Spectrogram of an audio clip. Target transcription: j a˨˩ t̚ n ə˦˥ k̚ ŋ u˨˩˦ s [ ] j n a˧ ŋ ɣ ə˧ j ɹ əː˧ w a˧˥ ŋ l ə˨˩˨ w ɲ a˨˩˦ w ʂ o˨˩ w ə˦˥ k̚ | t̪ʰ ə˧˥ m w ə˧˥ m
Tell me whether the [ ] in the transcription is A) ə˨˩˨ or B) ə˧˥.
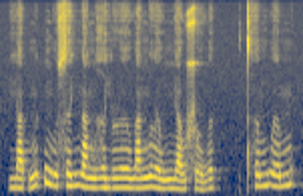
B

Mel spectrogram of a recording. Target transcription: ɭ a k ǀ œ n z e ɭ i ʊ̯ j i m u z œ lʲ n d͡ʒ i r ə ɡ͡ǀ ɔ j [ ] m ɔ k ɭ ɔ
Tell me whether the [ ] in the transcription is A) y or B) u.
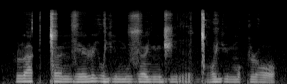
A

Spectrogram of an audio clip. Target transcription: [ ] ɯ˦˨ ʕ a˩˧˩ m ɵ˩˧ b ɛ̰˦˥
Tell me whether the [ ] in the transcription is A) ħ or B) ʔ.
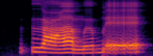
B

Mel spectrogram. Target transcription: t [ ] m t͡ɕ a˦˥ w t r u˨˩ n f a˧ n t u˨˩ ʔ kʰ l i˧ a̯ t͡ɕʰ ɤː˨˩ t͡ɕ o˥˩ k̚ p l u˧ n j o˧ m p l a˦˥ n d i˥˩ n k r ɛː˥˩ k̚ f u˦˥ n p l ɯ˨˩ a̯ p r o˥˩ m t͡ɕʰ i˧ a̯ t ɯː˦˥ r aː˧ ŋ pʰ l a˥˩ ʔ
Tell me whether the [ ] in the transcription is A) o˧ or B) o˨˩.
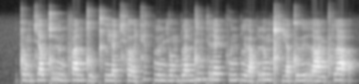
B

